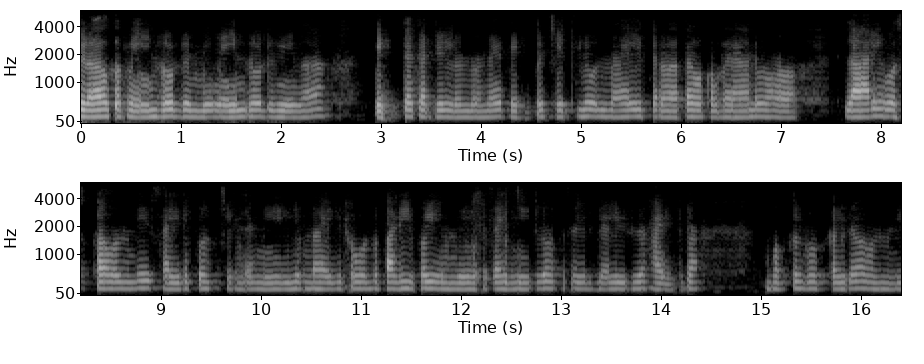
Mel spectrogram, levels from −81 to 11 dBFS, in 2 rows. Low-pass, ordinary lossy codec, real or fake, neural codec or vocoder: 5.4 kHz; AAC, 32 kbps; fake; codec, 16 kHz in and 24 kHz out, 0.6 kbps, FireRedTTS-2 codec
